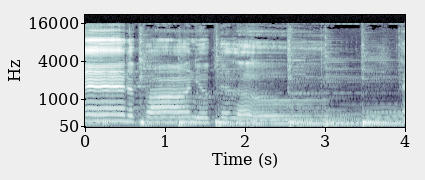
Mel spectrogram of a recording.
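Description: Male voice singing a slow, held melody over a strummed acoustic guitar. The guitar's tuning is a little off, which the player apologises for.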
